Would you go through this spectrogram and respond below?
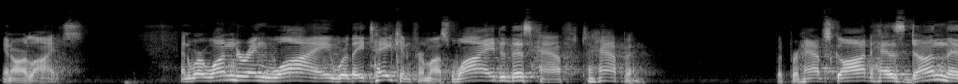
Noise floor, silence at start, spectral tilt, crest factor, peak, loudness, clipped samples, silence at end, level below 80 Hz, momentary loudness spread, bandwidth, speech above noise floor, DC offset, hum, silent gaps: -64 dBFS; 0.05 s; -4 dB/octave; 14 dB; -4 dBFS; -16 LUFS; under 0.1%; 0 s; -52 dBFS; 10 LU; 10 kHz; 48 dB; under 0.1%; none; none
